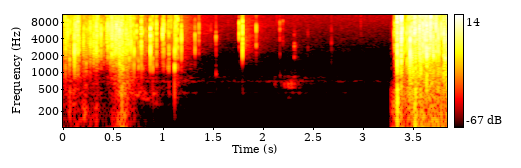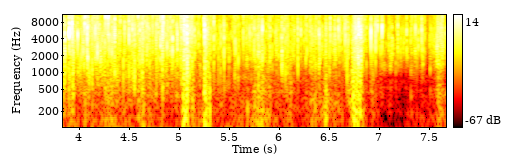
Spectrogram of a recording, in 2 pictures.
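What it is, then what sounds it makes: Plastic bubble wrap. A metal spiked roller is repeatedly rolled across and pressed into a layered plastic bubble wrap pad, giving crunching and crackling sounds. A short burst of brief crackles is followed by a near-silent pause of about two seconds, then a dense, continuous run of bright crunching and crackling to the end.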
